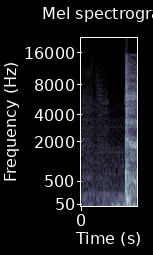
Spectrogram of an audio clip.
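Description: A single sharp, loud cough bursts out near the end after quiet room tone, close to the microphone, during a playthrough of Dodongo's Cavern in Zelda: Ocarina of Time.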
